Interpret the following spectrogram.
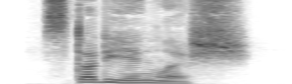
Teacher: study English study English those two words kind of run together the E from study and the I from English kind of combine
